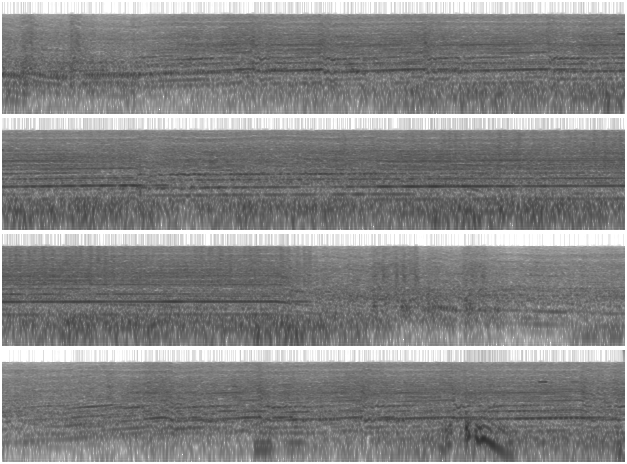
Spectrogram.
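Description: Racing cars lapping the Bahrain circuit in a racing video game, a steady engine drone with gear-shift pitch sweeps rising and falling over about twenty-five seconds, with a louder car passing near the end.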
